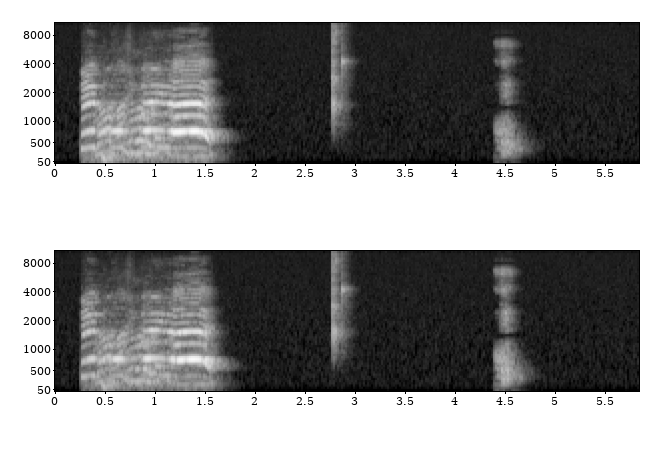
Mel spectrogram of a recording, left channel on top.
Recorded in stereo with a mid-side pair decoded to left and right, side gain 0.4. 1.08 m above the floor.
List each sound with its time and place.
0.3 s a shout: 35° left, 0.8 m
2.8 s dripping: 10° left, 1.8 m
4.4 s writing: 50° right, 0.9 m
